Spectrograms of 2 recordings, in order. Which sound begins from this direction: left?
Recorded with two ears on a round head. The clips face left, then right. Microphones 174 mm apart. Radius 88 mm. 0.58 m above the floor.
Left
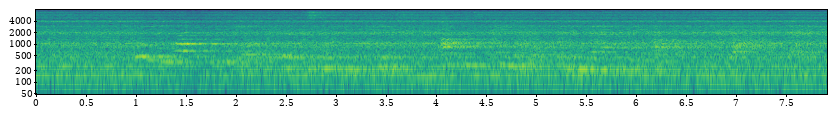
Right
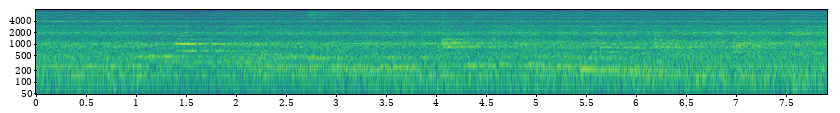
A woman speaking, at 0.9 s.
